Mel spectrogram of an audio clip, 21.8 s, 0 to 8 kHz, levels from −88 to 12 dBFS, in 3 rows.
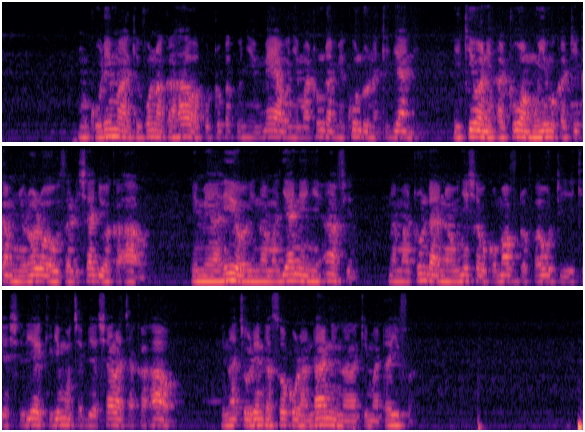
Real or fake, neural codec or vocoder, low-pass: real; none; 7.2 kHz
